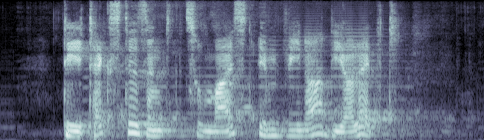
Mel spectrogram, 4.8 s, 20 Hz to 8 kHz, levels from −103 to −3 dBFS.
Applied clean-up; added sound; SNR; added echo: neural separator model SepFormer DNS4.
